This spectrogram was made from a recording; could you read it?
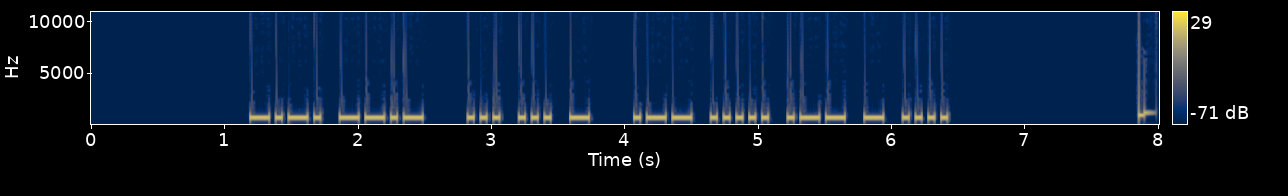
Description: Morse code, heard as a keyed tone, about 25 wpm, 700 Hz. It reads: CQ SST W5WTH
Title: K1USN SST QSO Practice - 25wpm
